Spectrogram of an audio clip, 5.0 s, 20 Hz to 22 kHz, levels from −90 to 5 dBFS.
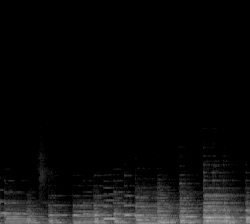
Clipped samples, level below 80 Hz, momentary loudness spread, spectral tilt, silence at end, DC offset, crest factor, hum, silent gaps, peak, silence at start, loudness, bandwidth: under 0.1%; -54 dBFS; 11 LU; -8 dB/octave; 0 s; under 0.1%; 16 dB; none; none; -20 dBFS; 0 s; -38 LUFS; 8 kHz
